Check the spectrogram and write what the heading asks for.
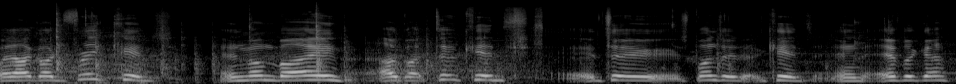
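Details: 32-year-old man with cerebral palsy present since birth, dependent on 24-hour care; speech starts to slur when he tires; dysarthria (cerebral palsy).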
